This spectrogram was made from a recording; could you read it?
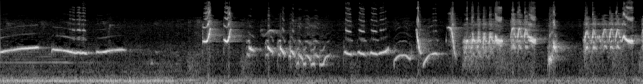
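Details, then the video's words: Borneo white-rumped shama, just handled, singing spicy isian: smooth slurred whistles, then rapid harsh chattering bursts and looping notes, ending in dense buzzy squawks, with a low hum underneath. "Murai Borneo Ini Langsung Kasih Isian Pedas!"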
